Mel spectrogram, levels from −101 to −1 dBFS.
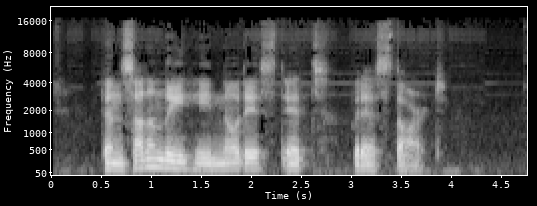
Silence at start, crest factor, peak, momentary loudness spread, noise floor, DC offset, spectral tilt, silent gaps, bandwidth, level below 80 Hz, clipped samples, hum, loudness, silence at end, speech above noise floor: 0.55 s; 20 dB; -2 dBFS; 15 LU; -62 dBFS; under 0.1%; -4 dB/octave; none; 16.5 kHz; -54 dBFS; under 0.1%; none; -20 LUFS; 0.85 s; 42 dB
